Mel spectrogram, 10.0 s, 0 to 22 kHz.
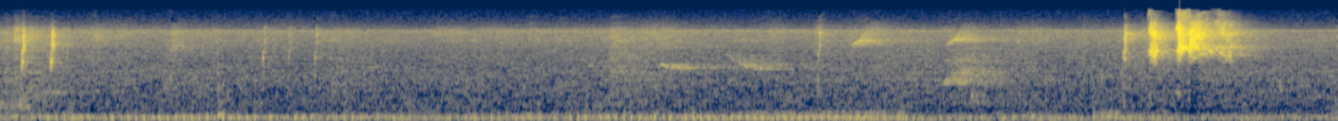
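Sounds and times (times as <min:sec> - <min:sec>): baby monkey squeaking and screeching: 0:08.6 - 0:09.4.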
